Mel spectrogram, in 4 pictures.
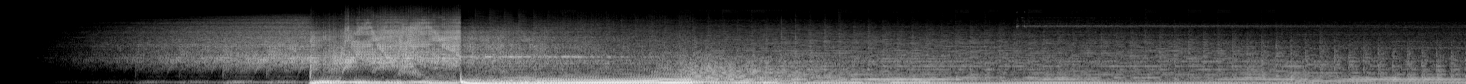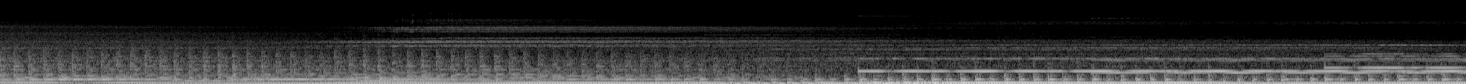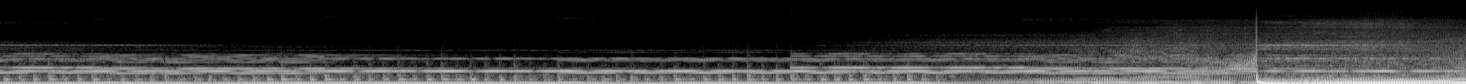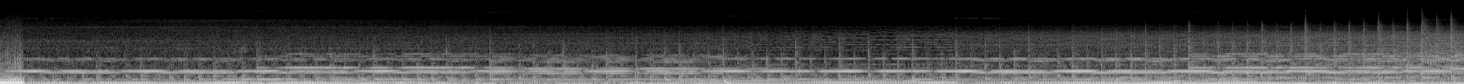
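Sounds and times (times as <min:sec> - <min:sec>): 
base main ambient sound: 0:01.7 - 0:58.6.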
